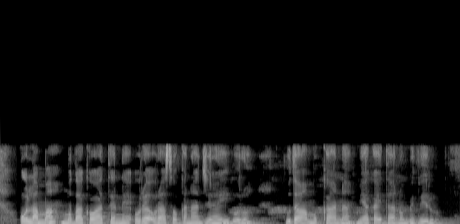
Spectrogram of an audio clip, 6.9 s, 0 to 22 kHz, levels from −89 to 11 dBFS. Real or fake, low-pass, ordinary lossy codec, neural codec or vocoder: real; none; none; none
